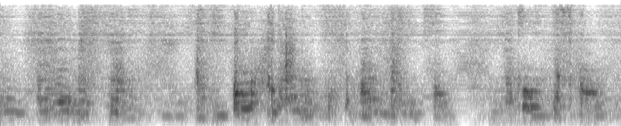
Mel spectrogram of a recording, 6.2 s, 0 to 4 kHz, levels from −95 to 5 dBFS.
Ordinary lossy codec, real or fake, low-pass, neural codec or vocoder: none; fake; 3.6 kHz; codec, 44.1 kHz, 0.9 kbps, DAC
